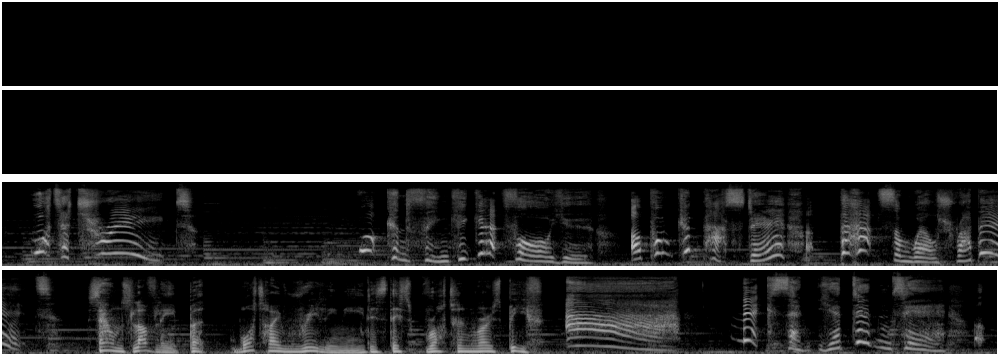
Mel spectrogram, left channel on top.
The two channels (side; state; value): left; silent; digital silence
